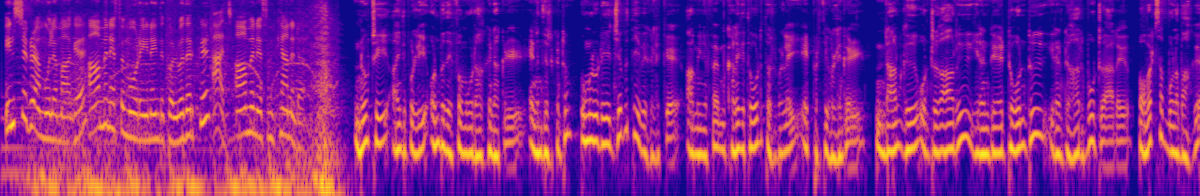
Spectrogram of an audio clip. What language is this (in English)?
Urdu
